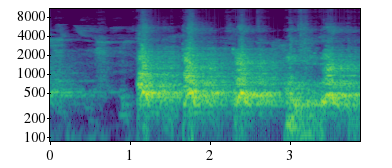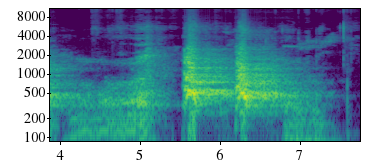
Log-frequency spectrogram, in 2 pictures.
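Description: A Rottweiler barks in deep, loud bursts, single and doubled, with short pauses between.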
